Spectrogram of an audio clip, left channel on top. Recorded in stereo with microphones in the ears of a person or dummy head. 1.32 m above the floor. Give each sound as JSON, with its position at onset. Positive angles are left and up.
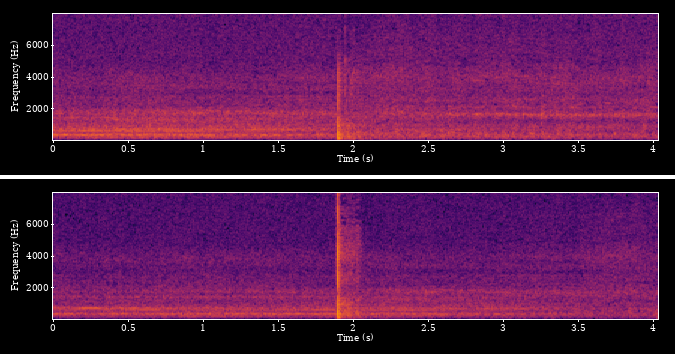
{"t": 1.9, "sound": "a rattle", "side_deg": -80, "distance_m": 0.7}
